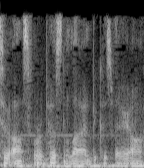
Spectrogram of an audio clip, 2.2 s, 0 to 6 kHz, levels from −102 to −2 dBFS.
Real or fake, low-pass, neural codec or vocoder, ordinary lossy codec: real; 5.4 kHz; none; MP3, 32 kbps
